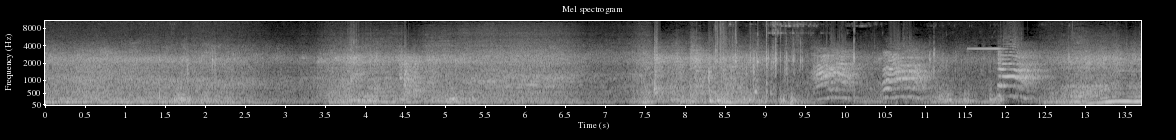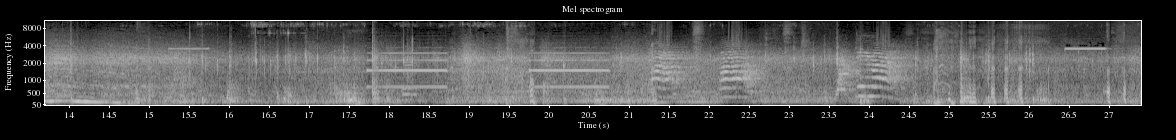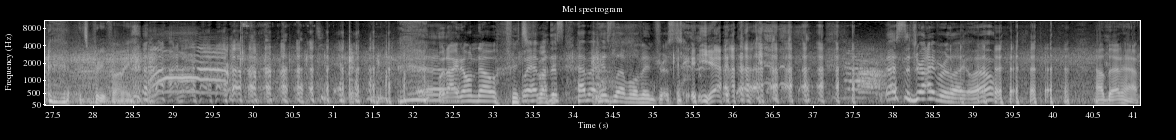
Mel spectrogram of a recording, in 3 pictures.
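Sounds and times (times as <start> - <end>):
car: 0.0 - 35.4
short electronic beeps: 11.5 - 12.0, 15.2 - 15.8, 17.7 - 18.8, 19.7 - 20.9, 26.4 - 27.1
people's voices: 21.2 - 41.0
cry rising and falling in pitch: 28.6 - 30.0.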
